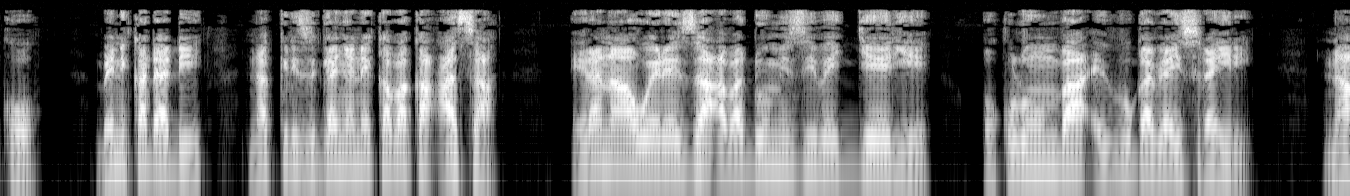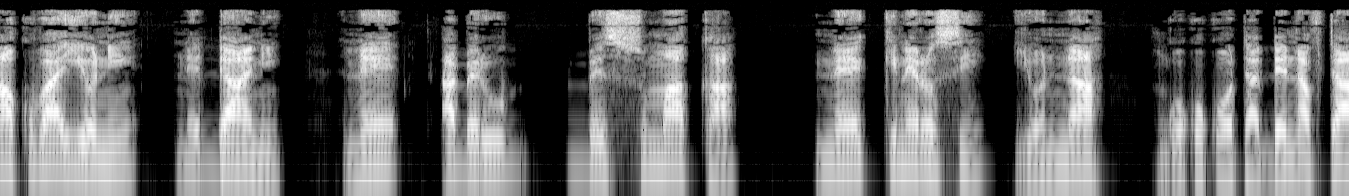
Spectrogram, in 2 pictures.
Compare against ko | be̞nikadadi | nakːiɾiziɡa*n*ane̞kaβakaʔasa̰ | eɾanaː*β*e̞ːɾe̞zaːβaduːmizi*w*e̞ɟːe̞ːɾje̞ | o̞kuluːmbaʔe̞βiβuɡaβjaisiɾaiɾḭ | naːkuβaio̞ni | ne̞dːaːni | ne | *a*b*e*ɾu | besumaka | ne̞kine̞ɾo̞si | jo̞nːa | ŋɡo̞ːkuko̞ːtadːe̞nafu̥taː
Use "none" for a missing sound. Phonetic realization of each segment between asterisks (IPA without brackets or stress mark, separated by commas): ɲ, w, β, a, e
